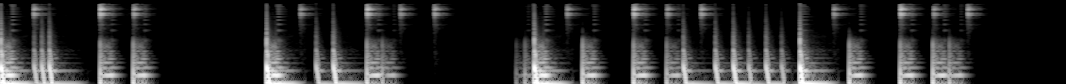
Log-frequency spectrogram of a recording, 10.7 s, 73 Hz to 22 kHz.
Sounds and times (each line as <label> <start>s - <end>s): drum 0.0s - 1.5s
drum 2.7s - 4.0s
drum 5.2s - 8.4s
